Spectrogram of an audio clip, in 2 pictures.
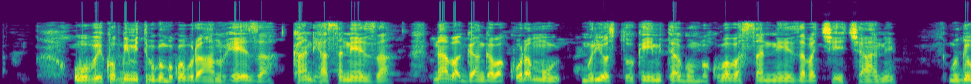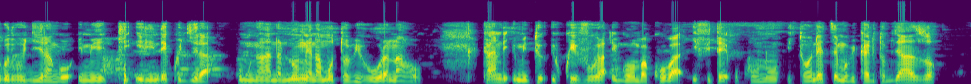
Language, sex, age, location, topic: Kinyarwanda, male, 18-24, Kigali, health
